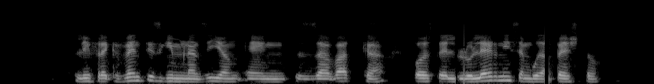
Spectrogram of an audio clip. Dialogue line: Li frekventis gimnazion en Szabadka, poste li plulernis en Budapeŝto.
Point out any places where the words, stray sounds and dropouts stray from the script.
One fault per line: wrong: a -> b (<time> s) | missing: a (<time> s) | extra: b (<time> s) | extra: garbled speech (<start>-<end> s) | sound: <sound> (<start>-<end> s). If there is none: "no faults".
missing: li (4.5 s)
sound: dropout (5.4-5.5 s)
